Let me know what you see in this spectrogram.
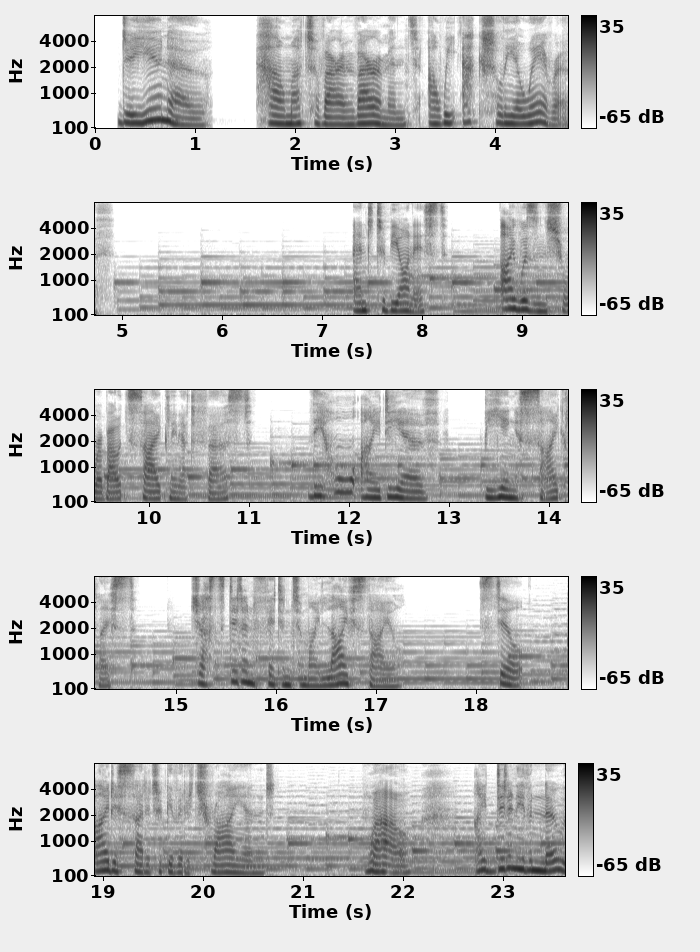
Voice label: female, Italian, English with European accent, bike video commercial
